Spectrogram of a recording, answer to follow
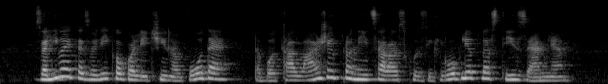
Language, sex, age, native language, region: Slovenian, female, 18-29, Slovenian, Drava region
